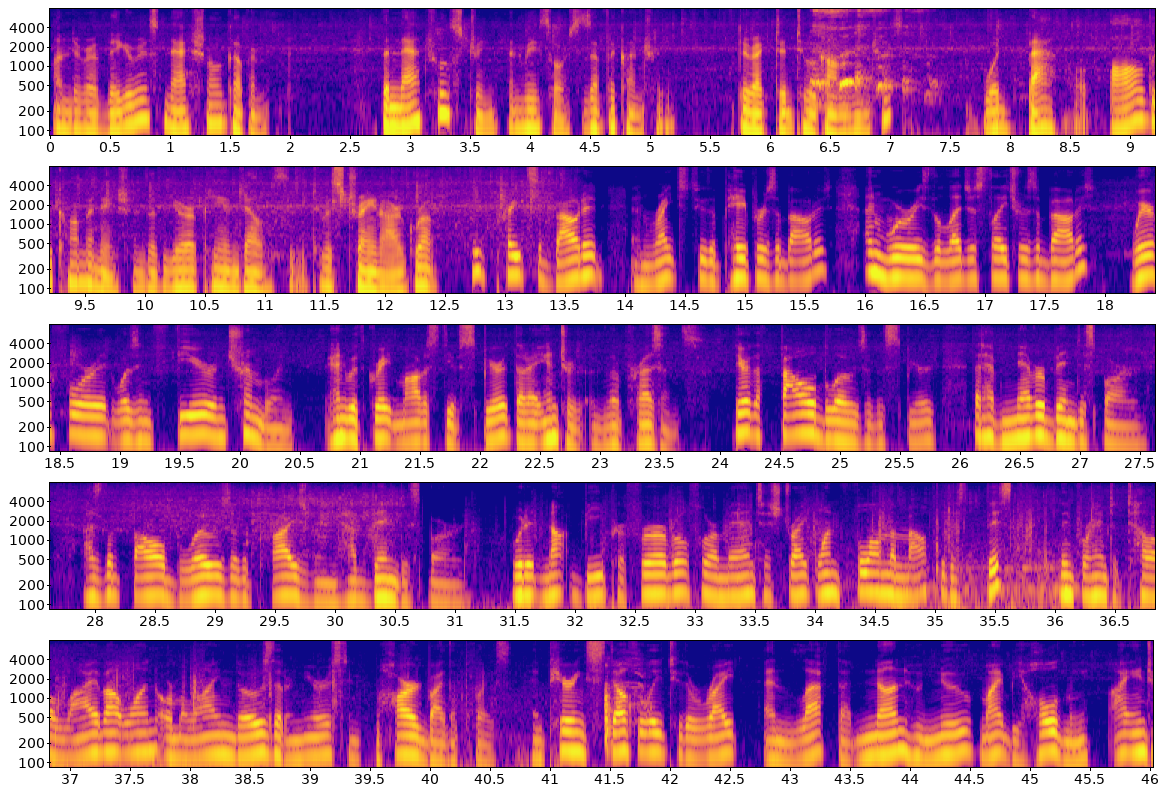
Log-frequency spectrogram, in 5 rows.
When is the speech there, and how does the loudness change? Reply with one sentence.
The speech can be heard from 0.0 to 45.9 s, at a steady volume.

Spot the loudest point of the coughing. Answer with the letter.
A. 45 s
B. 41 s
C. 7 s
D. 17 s
C.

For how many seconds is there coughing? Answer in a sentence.
The coughing can be heard for 3 seconds in total.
